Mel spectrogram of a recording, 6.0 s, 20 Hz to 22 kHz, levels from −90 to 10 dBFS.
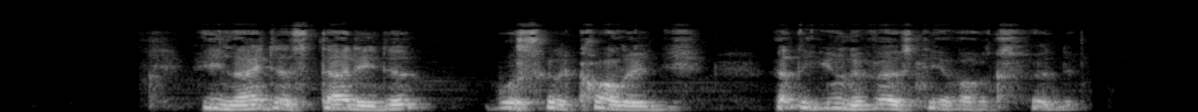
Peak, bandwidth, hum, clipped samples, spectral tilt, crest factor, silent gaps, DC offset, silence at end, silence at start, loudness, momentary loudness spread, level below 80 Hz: -4 dBFS; 9 kHz; none; under 0.1%; -6.5 dB/octave; 18 dB; none; under 0.1%; 0.6 s; 1 s; -21 LUFS; 12 LU; -66 dBFS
